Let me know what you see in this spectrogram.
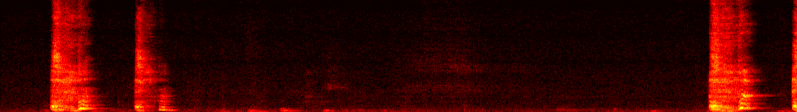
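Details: Deliberate airway-clearing cough technique after guided counted deep breathing: two forceful coughs, a few soft breathy sounds, a pause, then two more strong coughs.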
